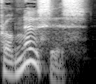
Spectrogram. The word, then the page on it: prognosis: British English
